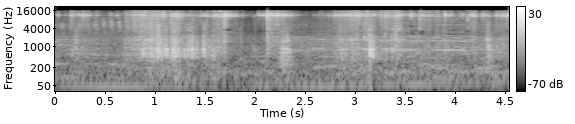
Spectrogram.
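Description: Metal chain leash clinking and jangling in short irregular bursts as a wet dog is handled.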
